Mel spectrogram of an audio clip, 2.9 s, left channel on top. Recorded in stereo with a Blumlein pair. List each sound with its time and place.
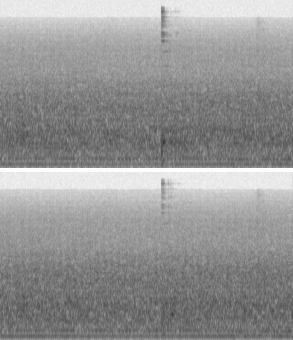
0.0 s a fan: 5° right, 1.8 m
1.6 s a clink: 25° left, 4.5 m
